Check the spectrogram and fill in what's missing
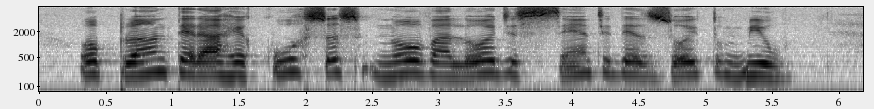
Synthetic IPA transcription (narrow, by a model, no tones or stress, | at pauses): ʊplɐ̃nʊt̪eɾaɦekuɾsʊznʊvaloɾd͡ʒɪsẽnt̪ʊɪd̪ezojt̪ʊmiw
